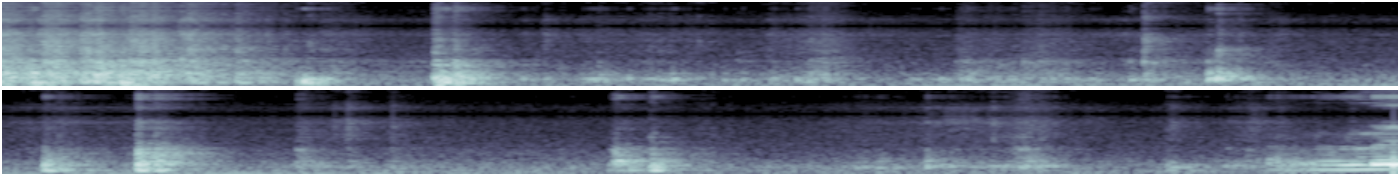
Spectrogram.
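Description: Plastic containers knock and clatter as they are handled.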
